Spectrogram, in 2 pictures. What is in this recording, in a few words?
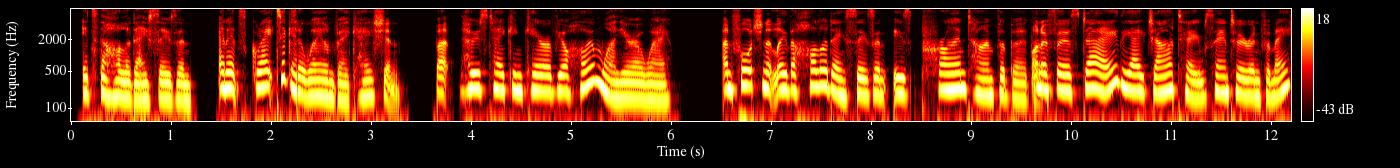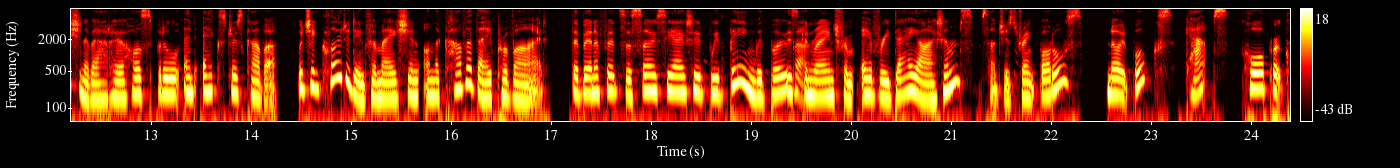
Natural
